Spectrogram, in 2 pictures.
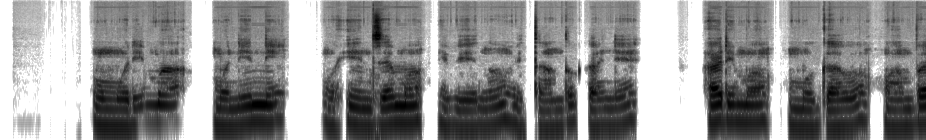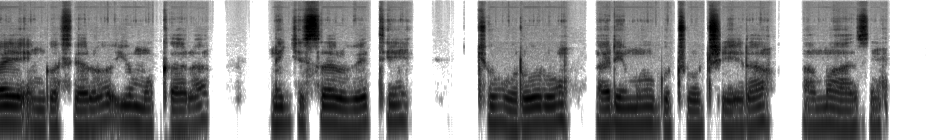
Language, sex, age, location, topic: Kinyarwanda, female, 25-35, Kigali, agriculture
